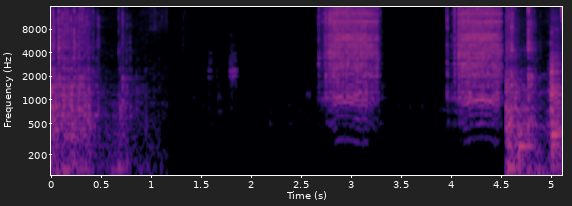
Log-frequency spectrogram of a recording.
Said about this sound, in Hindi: और फिर इस पर सिलाई लगा देंगे।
